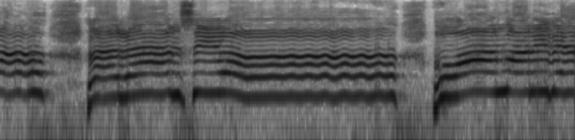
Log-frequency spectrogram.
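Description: A woman singing unaccompanied in a slightly hoarse voice, holding long notes with vibrato, with a quick breath about half a second in and another at about three seconds.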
